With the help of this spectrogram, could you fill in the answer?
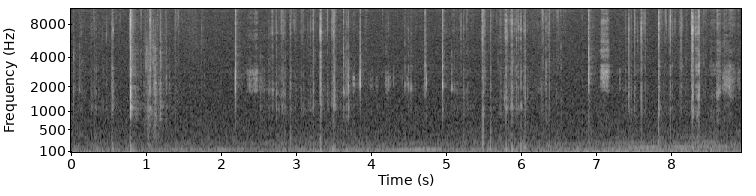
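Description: A metal blade scrapes thin flakes off the surface of a solid pink bar of dry soap. Quiet, dry scraping is broken by many short, sharp crackles and clicks with a bright, high hiss, over a faint low rumble.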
